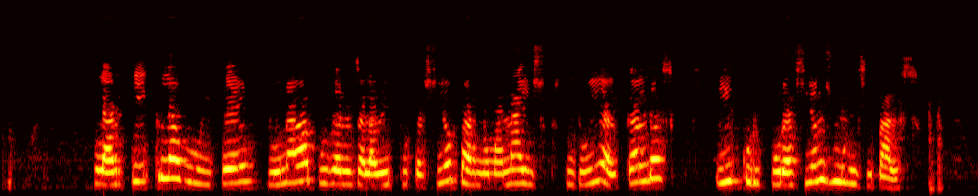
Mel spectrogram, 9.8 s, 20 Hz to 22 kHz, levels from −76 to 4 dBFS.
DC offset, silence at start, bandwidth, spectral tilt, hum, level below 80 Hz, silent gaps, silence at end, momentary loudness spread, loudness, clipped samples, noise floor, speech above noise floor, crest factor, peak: under 0.1%; 0.1 s; 8 kHz; -5 dB/octave; none; -82 dBFS; none; 0.45 s; 10 LU; -18 LUFS; under 0.1%; -63 dBFS; 45 dB; 16 dB; -2 dBFS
